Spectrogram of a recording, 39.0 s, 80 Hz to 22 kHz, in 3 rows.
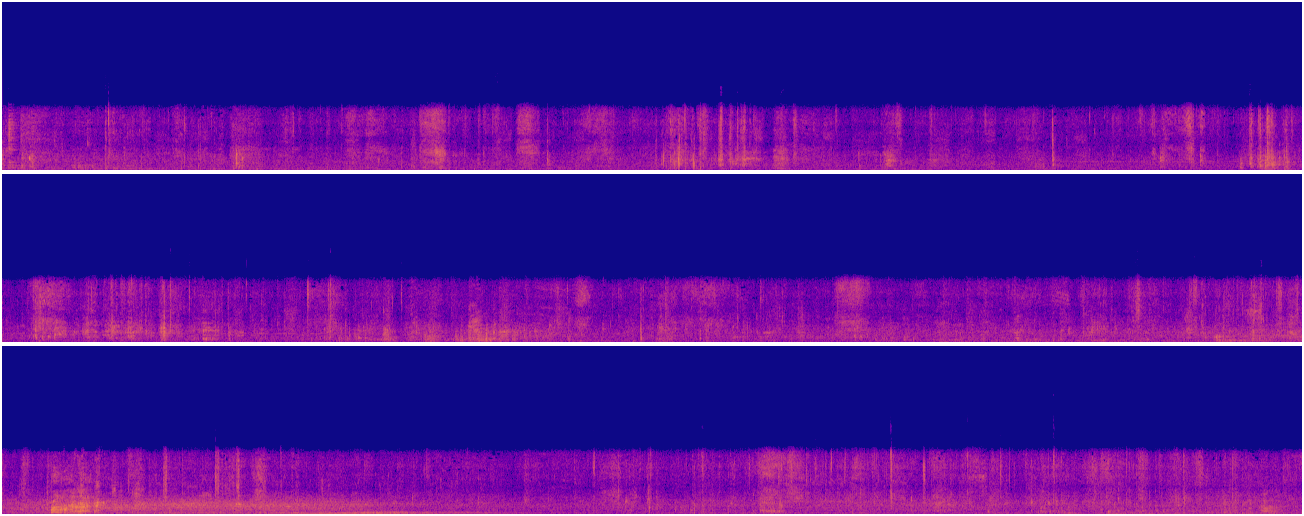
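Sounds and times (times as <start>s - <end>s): dogs' claws clicking and scuffling: 0.0s - 39.0s.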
